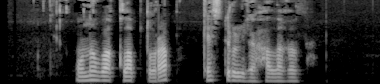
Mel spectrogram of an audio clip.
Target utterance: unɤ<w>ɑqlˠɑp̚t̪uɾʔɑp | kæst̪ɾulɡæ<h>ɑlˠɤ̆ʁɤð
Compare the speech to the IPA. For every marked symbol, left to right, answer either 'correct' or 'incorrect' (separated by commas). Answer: correct, correct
